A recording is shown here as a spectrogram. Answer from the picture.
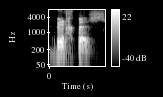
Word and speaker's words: Rigters: Richters, but you can. The G is hard for you.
